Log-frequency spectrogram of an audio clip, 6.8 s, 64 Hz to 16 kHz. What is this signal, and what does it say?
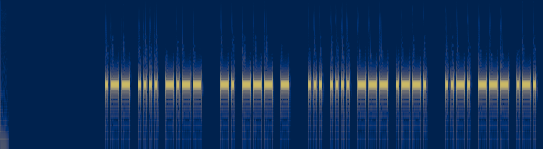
Morse code, heard as a keyed tone, about 36 wpm, 700 Hz. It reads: WHY NOT SHOP FOR
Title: Sentences from Top 1600 Words 35wpm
